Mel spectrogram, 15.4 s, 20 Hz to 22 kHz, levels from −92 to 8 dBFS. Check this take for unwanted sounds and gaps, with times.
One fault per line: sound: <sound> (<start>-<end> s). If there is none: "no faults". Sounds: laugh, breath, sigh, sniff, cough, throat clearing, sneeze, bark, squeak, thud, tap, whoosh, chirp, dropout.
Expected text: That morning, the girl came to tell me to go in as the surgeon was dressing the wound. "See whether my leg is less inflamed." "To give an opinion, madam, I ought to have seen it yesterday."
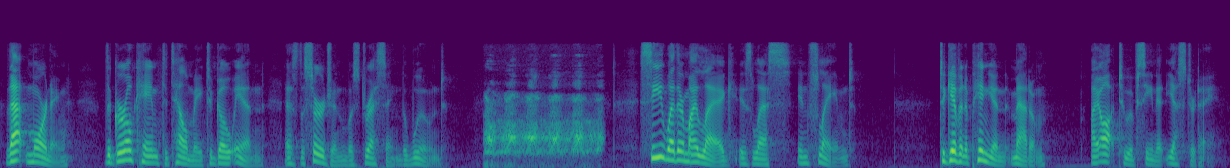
sound: bark (6.0-7.6 s)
